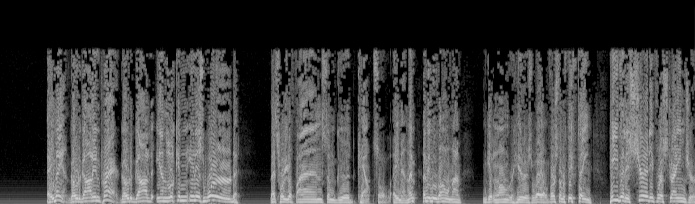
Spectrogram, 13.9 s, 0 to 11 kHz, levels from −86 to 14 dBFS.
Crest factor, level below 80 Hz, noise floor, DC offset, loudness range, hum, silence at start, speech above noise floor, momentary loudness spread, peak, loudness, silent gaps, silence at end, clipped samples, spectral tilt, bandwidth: 10 dB; -40 dBFS; -48 dBFS; under 0.1%; 3 LU; none; 0.95 s; 37 dB; 6 LU; -2 dBFS; -11 LUFS; none; 0 s; under 0.1%; -5 dB/octave; 8.8 kHz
